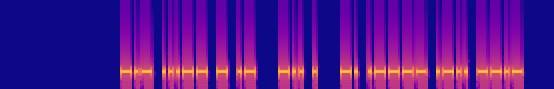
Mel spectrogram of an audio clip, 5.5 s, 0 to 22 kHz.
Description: Morse code, heard as a keyed tone, about 34 wpm, 700 Hz. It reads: K3TA DE N1LQ
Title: USA Callsign DE Callsign - 4 Characters - 35wpm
